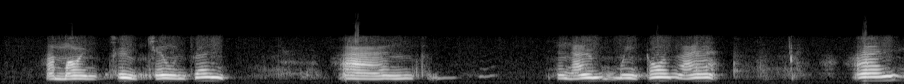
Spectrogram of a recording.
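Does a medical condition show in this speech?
Yes: cerebral palsy, mild; affects speech, speech therapy at Victoria School in Poole.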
